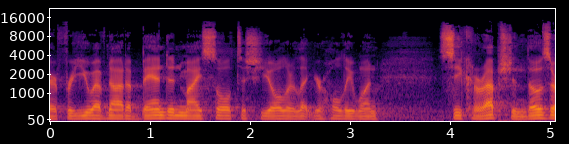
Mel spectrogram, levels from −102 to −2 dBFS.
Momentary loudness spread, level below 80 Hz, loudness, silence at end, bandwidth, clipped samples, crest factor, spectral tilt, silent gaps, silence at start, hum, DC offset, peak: 7 LU; -66 dBFS; -35 LUFS; 0 s; 14 kHz; under 0.1%; 18 dB; -4 dB/octave; none; 0 s; none; under 0.1%; -16 dBFS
